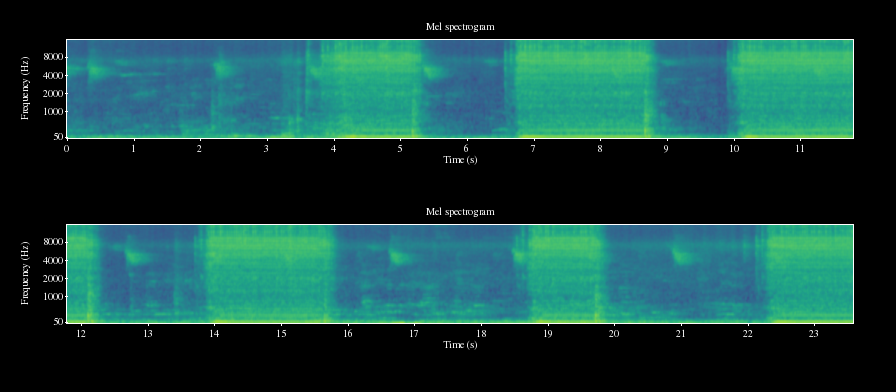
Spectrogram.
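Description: Sewing machine stitching netted blouse fabric in repeated bursts of fast mechanical whirring, each run several seconds long and separated by short pauses, with a person talking faintly between the runs.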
